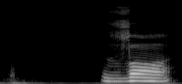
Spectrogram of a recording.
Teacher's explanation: نوک زبان در بین دندان های پیش گذاشته می شود. هنگام تلفظ این حرف زبان به دندان های پیش بالا پخش کرده می شود و قفای زبان به بالا برداشته می شود. این حرف صفت استعلا را دارد، یعنی قفس خوانده می شود. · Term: مخرج حرف ظا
